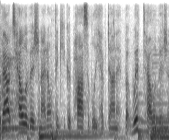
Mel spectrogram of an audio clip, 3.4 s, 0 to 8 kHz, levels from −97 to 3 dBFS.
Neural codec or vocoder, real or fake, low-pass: none; real; 7.2 kHz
